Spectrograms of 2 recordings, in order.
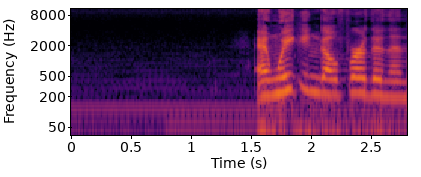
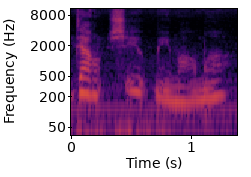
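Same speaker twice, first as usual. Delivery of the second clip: soft retelling; 16 dB quieter than usual. Retold or imitated. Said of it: "he said".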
